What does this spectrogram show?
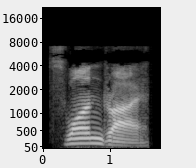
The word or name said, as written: swanndri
